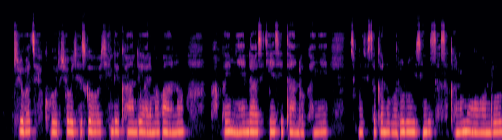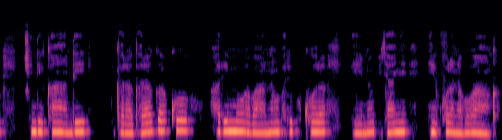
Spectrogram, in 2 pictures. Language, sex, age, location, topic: Kinyarwanda, female, 25-35, Musanze, education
